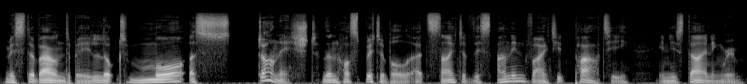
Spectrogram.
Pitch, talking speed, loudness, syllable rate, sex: 95 Hz, 135 wpm, -21 LUFS, 4.4 syllables/s, male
